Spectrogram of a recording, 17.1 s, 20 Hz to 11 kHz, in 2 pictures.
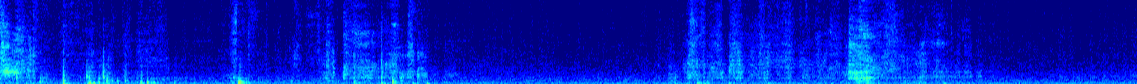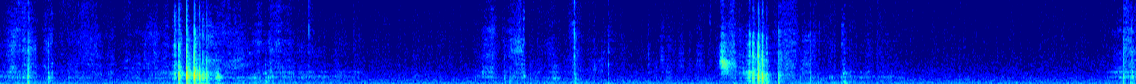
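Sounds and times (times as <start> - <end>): book pages rustling: 0.0 - 3.4, 5.0 - 7.4, 8.5 - 11.2, 12.1 - 15.2.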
